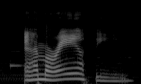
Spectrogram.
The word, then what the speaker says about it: Amaranthine: Pronunciation. Say it. Amaranthine Moon.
